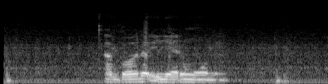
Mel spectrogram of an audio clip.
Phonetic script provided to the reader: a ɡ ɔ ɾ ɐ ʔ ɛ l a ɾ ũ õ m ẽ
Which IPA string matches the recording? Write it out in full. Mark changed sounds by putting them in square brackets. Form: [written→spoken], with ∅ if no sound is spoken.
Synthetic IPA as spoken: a ɡ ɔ ɾ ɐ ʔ [ɛ→e] l [a→ɛ] ɾ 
